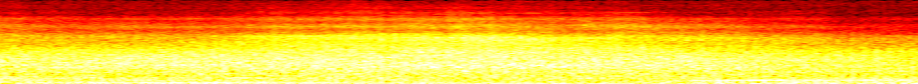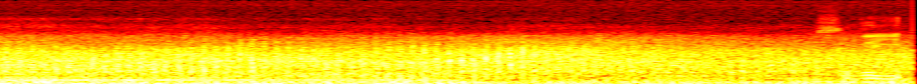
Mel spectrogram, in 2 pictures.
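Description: A Chinook helicopter passes overhead with a loud, steady rotor roar and deep engine drone that fills the whole stretch, while someone talks over it.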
